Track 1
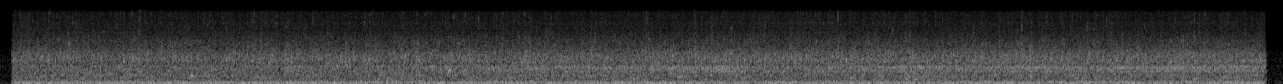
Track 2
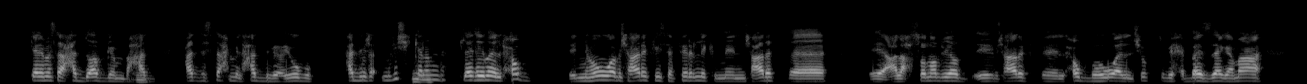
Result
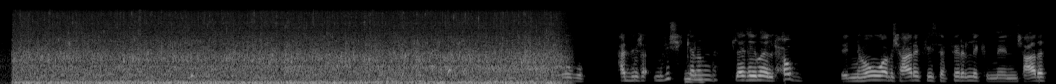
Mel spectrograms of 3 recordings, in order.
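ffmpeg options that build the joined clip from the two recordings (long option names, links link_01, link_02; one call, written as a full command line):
ffmpeg -i cue0.wav -i cue1.wav -filter_complex "[0:a]apad=whole_dur=10.56,atrim=end=10.56,atrim=end=5.76,asetpts=PTS-STARTPTS[link_01];[1:a]atrim=start=2.82:end=7.84,asetpts=PTS-STARTPTS[link_02];[link_01][link_02]acrossfade=duration=0.22:curve1=tri:curve2=tri" out.wav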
